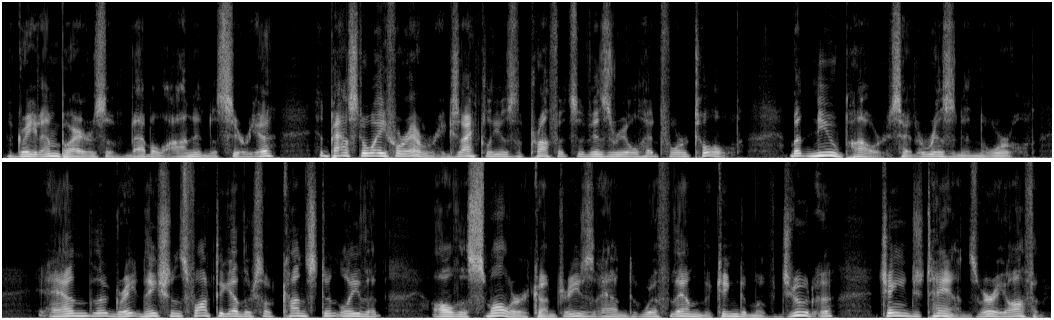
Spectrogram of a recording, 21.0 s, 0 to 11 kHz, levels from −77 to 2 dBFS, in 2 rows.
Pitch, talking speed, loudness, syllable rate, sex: 140 Hz, 150 wpm, -20 LUFS, 4.5 syllables/s, male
